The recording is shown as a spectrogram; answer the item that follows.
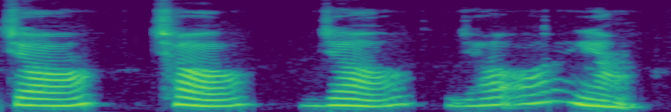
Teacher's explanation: चौवर्ग, जिसको तालव्य भी बोला जाता है, जिसको तालु के द्वारा च, छ, ज, झ या जीभ, यानी कि जो जीभ है हमारी वो तालु में सटती है, जिसके बाद इसका उच्चारण होता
